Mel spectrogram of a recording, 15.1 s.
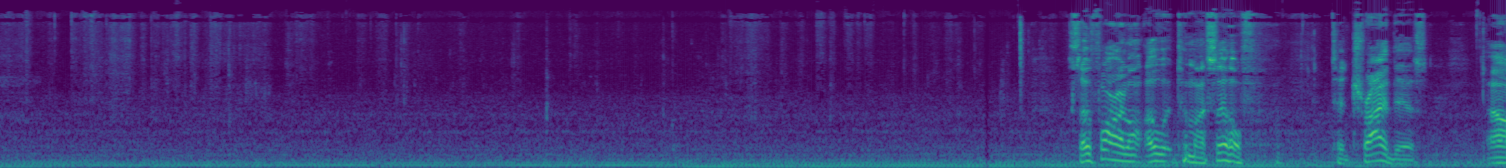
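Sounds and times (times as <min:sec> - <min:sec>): man chewing food: 0:00.0 - 0:10.4
low hum inside car: 0:00.0 - 0:15.0.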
